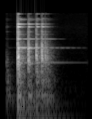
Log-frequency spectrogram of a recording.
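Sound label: sounds of table plates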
